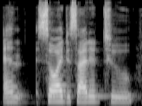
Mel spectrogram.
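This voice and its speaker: Slow, earnest woman from Taiwan, musing. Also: mid-range voice, completely flat delivery, a little mellow, smooth. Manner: earnest and musing, with frequent fillers and restarts. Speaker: podcast host. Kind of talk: reflective podcast monologue.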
